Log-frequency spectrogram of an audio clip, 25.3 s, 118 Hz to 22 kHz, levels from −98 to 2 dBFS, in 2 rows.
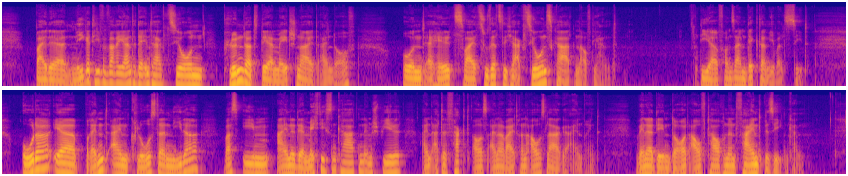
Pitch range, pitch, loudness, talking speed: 90-115 Hz, 100 Hz, -21 LUFS, 135 wpm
